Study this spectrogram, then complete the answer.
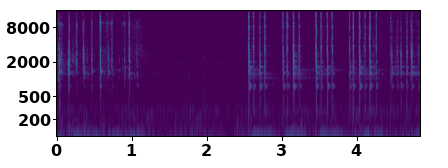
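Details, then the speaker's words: Keychron Q1 75% keyboard with aluminum case and plate, gasket mount, Gateron Phantom Red switches, case foam: fast typing with a faint metallic ring after keystrokes and hollow tone, lots of ping and hollowness. "However, I did notice that there was a lot of ping and hollowness to this keyboard, and let me demonstrate that to you with knocking on the case."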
